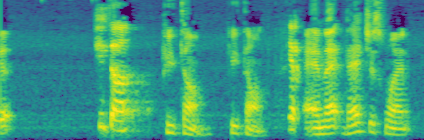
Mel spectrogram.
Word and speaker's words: putain: Putain.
